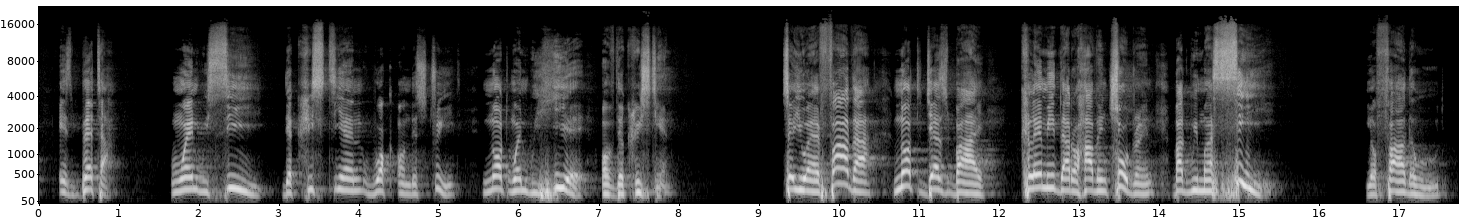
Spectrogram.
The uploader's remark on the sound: Sermon preached at CBC Shiashie Campus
